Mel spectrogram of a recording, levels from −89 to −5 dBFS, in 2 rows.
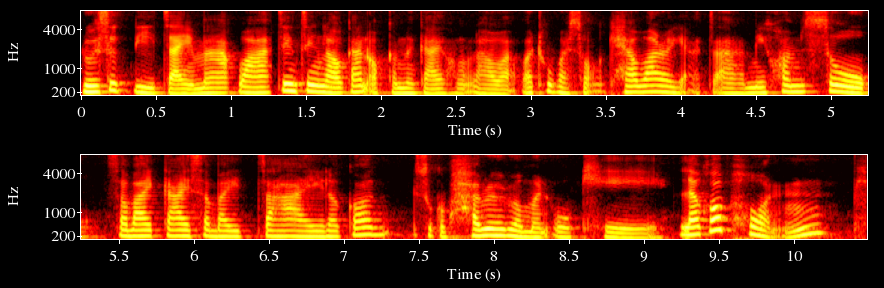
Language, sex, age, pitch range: Thai, female, 20-39, 170-225 Hz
